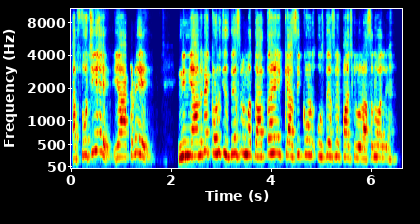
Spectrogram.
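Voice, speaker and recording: A man hosts a political talk show with a bright, forceful voice. He asks pointed questions and presses accusations. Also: extremely high pitch, normal speed, low-quality recording. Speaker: show host. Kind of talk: political discussion.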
